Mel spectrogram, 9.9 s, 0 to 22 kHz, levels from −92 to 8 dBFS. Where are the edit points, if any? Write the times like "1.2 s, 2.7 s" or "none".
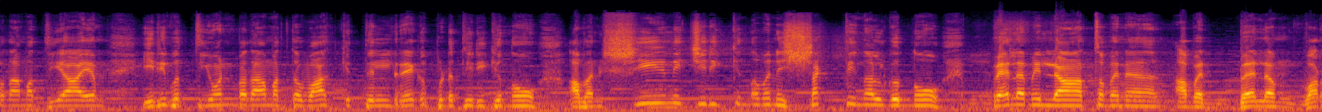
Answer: none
